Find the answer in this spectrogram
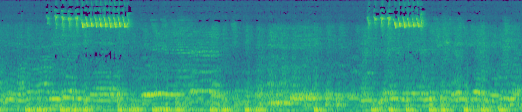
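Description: A caged bananaquit (sibite) singing two short, very high, rapid trills, one about a second in and another about seven seconds in. Louder background music with a steady bass beat plays throughout.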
